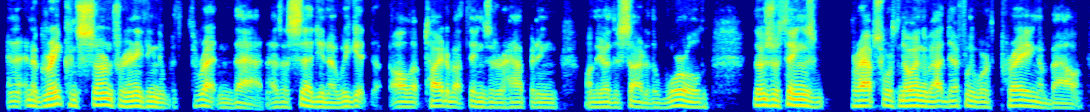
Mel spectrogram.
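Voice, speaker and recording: Middle aged guy with a low voice chatting books on a podcast, dry close sound, feels his way through sentences. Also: darkish tone, no echo. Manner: thoughtful, halting, rephrases as he goes. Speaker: podcast co-host and writer. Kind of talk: reflective literary discussion.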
